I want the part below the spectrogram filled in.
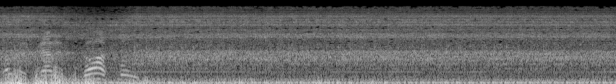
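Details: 1990 Camaro RS after 12–13 years sitting, new fuel pump, plug wires corrected to firing order, timing not yet set: a few rising chirps, then low fairly even idle, no knocking; normal idle.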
